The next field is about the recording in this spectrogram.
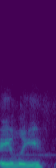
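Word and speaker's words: Alief: you yeah so um it's a leaf um just really quick because i know sometimes we get weird pronunciations of it um and so a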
